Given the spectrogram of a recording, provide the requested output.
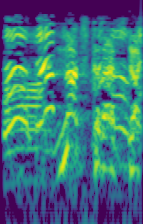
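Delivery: high-pitched burst of frustration; exasperated outburst. Acted. Candy loses patience with the parrot, exasperated outburst. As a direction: blurt it, fed up. Fed up with parrot, told easy.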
